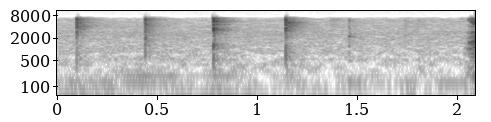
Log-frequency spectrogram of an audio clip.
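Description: Sharp clicks in a steady rhythm, about three a second: five in a row, the last one faint.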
